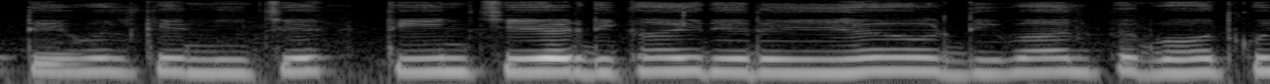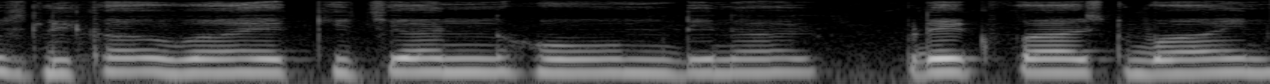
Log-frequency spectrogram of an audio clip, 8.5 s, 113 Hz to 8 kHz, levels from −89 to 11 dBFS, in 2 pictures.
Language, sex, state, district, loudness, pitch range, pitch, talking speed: Hindi, male, Bihar, Muzaffarpur, -29 LUFS, 200-210 Hz, 205 Hz, 170 wpm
